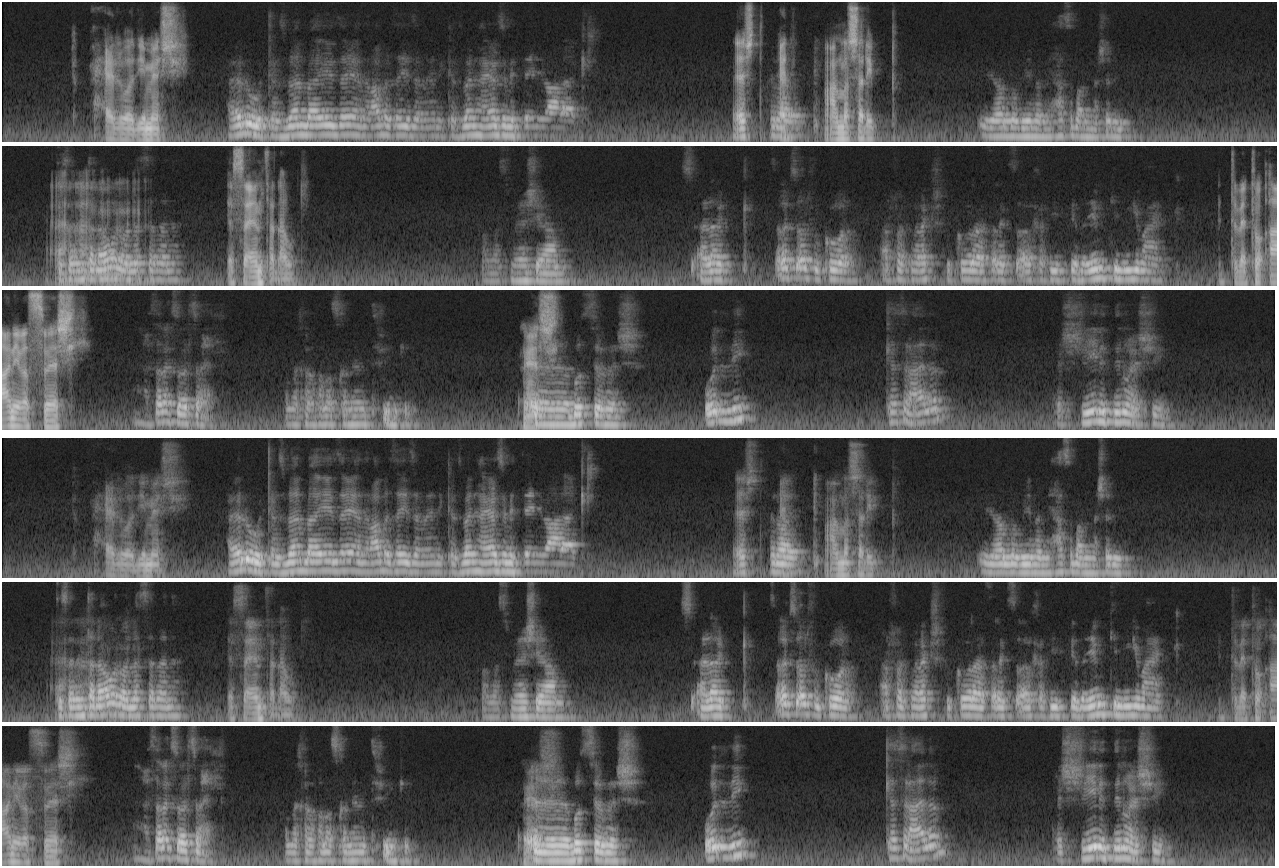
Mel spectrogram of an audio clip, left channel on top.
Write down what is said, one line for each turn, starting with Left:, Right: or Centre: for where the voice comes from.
Left: حلوه دي ماشي
Right: حلو والكسبان بقى ايه زي هنلعبها زي زمان الكسبان هيعزم التاني بقى على اكل
Left: قشطه
Right: ايه
Left: حلو
Right: رايك
Left: على المشاريب
Right: يلا بينا نحاسب على المشاريب
Left: آه...
Right: تسال انت الاول ولا اسال انا
Left: اسال انت الاول
Right: خلاص ماشي يا عم اسالك اسالك سؤال في الكوره عارفك مالكش في الكوره اسالك سؤال خفيف كده يمكن يجي معاك
Left: انت بتوقعني بس ماشي
Right: هسالك سؤال سهل خلاص خلاص خلينا متفقين كده
Left: ماشي
Right: أه بص يا باشا قول لي كأس العالم 2022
